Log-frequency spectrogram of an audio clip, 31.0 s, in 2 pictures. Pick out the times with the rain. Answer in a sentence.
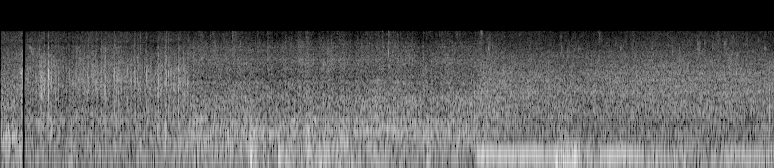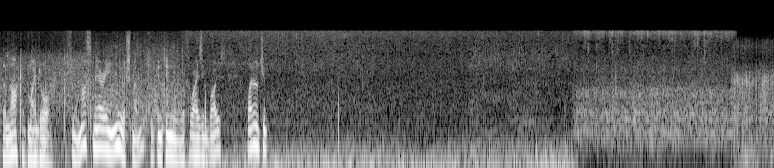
The rain can be heard from 0.0 to 30.9 s.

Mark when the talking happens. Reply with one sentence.
You can hear the talking from 15.5 to 20.9 s.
